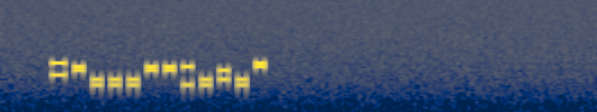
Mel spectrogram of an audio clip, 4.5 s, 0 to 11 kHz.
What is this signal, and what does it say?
Multi-frequency trunk signalling (R1, as on North American trunks), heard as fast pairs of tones, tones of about 70 ms. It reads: KP 0111007151 ST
